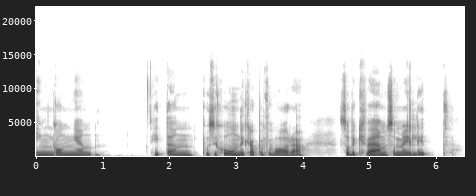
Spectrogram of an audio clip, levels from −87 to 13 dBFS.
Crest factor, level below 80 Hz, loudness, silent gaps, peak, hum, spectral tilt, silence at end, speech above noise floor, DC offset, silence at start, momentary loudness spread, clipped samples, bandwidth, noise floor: 20 dB; -58 dBFS; -21 LUFS; none; -2 dBFS; none; -6.5 dB/octave; 0.25 s; 50 dB; under 0.1%; 0 s; 12 LU; under 0.1%; 12 kHz; -70 dBFS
